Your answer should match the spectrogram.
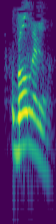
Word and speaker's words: Rowland: Do you spell it like the way my friend spells it, D-E-R-E-K? – Yes, ma'am. – Okay, and what's your last name, Derek? – Roland. – R-O-L-A-N-D? – R-O-W. – R-O-W-L-A-N-D. R-O-W-L-A-N-D, right?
